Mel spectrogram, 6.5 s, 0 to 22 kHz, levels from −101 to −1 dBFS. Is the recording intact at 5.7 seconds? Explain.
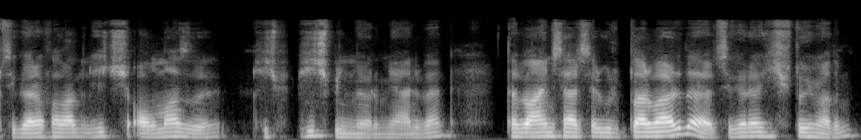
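Yes, the speech is intact at 5.7 seconds, with no dropout, click, distortion or other fault at that point.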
